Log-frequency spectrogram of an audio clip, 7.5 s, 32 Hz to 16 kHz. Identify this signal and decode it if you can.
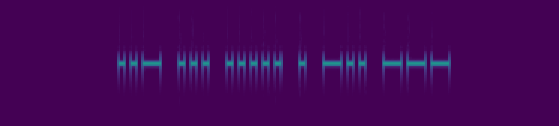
Morse code, heard as a keyed tone, about 15 wpm, 700 Hz. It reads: US5EDO
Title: DXCC-100 Call Signs - 6 Characters - Repeated 2x - 15wpm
